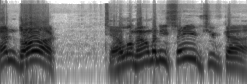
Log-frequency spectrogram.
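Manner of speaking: booming, very loud game-show announcer call. Asking Doc for his save count in a Don Pardo announcer voice. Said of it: "in my de- best Don Pardo voice".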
